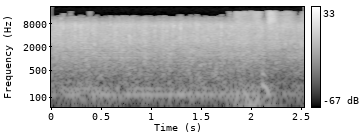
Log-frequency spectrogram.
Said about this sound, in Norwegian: Det lyden av vann, jeg vet ikke om du hører det.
